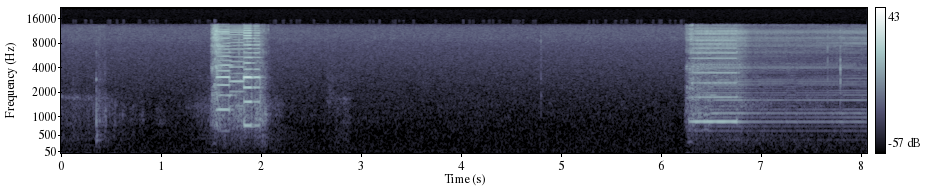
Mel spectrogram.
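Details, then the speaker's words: Arduino gyro stabilizer on RC plane driving servos at 250 Hz (leftover ESC code), plane on ground: harsh high buzzing bursts with steady whine, servos chatter, get hot and cut out; fixed by slowing pulse rate and soldering a bad connection. "can you hear that it's got a horrible buzzing noise and I can move them a little bit"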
